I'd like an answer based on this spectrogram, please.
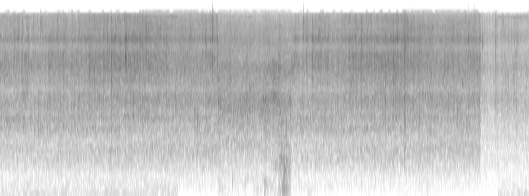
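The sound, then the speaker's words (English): Tomatoes sizzle steadily as they sear cut side down in olive oil in a nonstick skillet over medium heat, a constant dense crackle that carries on alone throughout. “We want to sear these. As soon as the pan is hot, I'm going to set in my tomatoes cut side down.”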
